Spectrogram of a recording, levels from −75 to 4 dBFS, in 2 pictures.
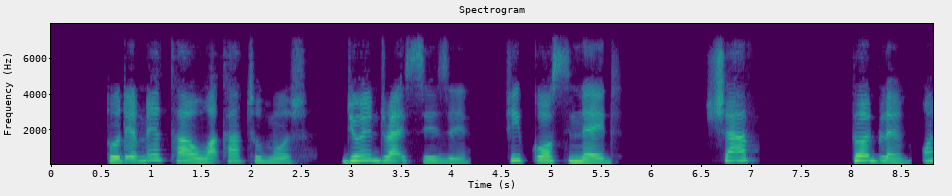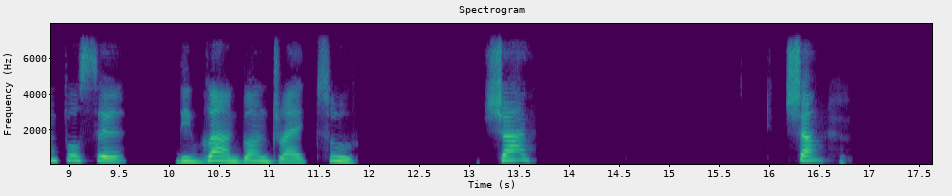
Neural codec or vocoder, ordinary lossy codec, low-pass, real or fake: codec, 16 kHz, 0.5 kbps, FunCodec, trained on LibriTTS, 25 frames a second; none; 7.2 kHz; fake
